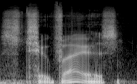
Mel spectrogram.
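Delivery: low, slow, grumpy fiddler grumble.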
